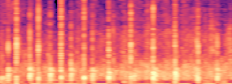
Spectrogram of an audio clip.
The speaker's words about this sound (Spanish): De nuevo, fuertes aplausos, vamos.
